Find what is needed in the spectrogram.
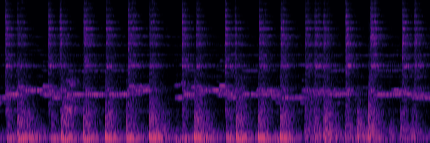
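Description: Onikenbai festival music: a Japanese transverse bamboo flute playing a high, held melody over a large drum and hand cymbals struck in a fast, even beat.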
